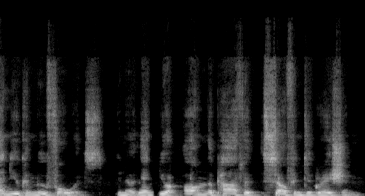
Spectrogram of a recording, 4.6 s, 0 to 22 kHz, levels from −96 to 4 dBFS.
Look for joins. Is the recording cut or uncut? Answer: cut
